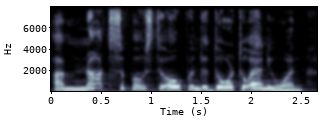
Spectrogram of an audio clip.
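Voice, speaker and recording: A woman's voice: a little high, normal speed, darkish tone, voice pushed up, lightly acted. A woman reading the part of a sweet, polite young girl in a fairy tale. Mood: wary.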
